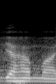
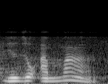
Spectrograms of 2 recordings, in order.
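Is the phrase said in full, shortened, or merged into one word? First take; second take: merged; full. First: Both words are run together into one word. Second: Both words are said in full, clearly separated. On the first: This is the name that came from slurring the phrase. "Itulah dia sebab panggil jahama tu" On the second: This is the original name of the section. "Asalnya belajar juzuk amma"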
